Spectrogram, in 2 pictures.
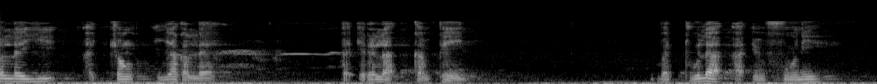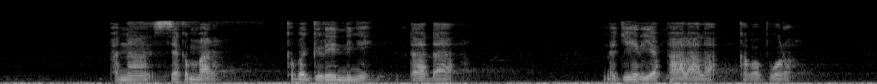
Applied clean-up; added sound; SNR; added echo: none; Bark; 3 dB; reverberation time 0.9 s.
